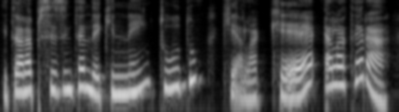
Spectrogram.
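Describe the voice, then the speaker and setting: A woman on a podcast explaining calmly and directly, with rhetorical questions. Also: on the high side, a little fast, gravelly. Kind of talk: podcast conversation.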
